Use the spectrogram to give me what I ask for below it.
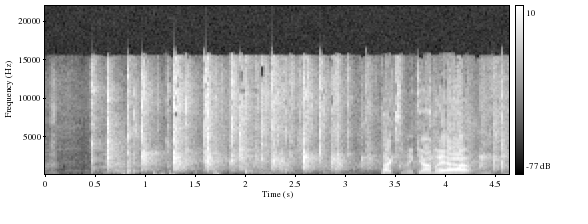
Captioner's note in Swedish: Applåder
